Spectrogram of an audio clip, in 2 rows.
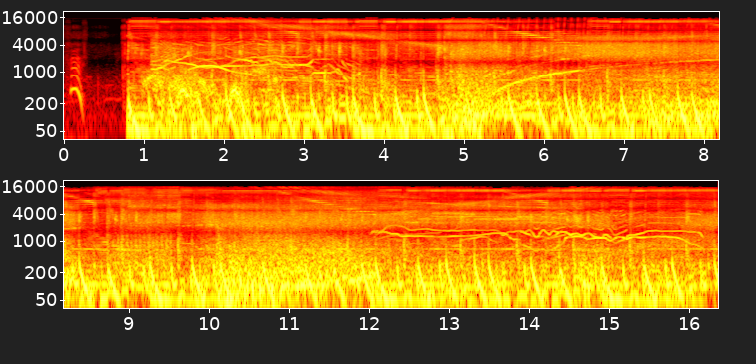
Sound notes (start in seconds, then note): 0.8 shrieking; 6.2 engine whirring; 9.2 rocket blasting; 11.7 screaming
